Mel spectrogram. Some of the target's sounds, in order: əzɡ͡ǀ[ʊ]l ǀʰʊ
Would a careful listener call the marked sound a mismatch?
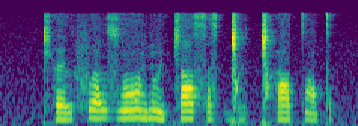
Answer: no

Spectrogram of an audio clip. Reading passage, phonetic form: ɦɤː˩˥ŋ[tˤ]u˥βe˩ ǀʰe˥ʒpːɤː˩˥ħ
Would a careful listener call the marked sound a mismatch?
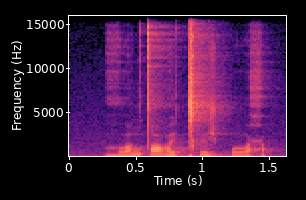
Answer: no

